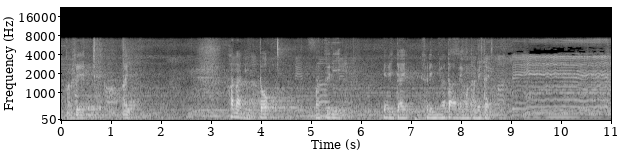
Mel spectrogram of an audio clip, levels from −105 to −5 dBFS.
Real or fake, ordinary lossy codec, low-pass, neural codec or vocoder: real; none; 7.2 kHz; none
